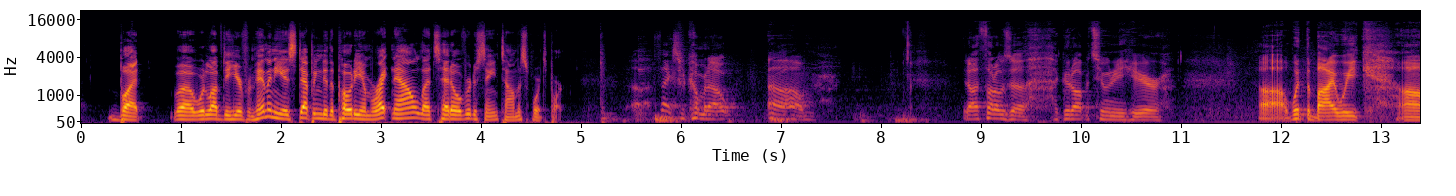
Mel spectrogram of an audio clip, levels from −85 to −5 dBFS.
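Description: No technical faults occur at any point in the clip.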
